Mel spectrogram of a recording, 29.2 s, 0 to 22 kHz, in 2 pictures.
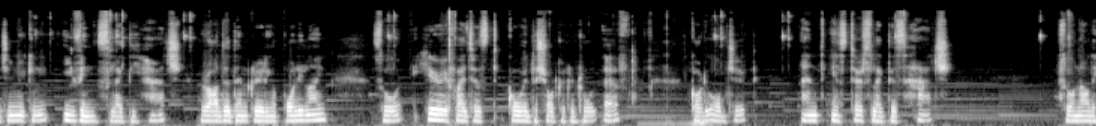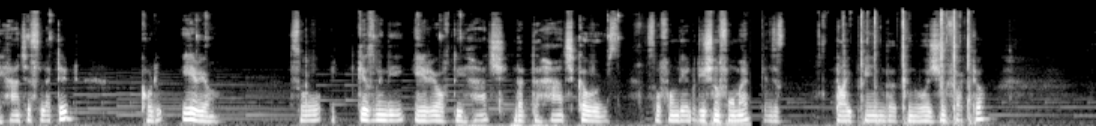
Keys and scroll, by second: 6.0 ctrl+f.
